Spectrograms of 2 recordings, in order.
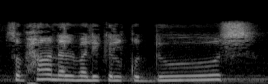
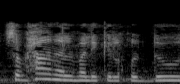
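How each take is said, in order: First: It is said slowly and drawn out. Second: It is said at normal length.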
